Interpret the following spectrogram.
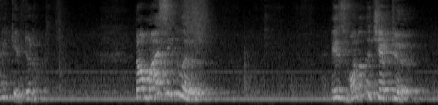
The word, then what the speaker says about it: MySQL: my sequel revision 2 I've written my and SQL but I am reading it my sequel the pronunciation of as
